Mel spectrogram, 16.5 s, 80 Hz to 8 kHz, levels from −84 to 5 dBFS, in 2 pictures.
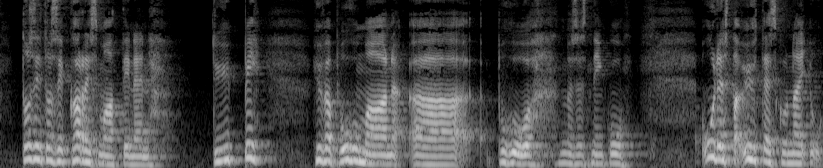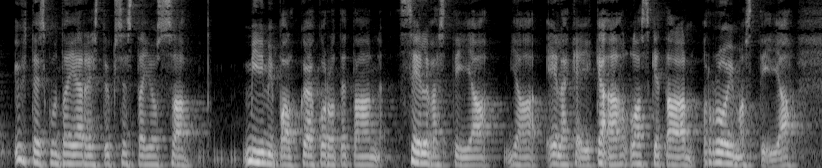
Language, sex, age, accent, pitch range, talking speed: Finnish, female, 30-49, native, 140-175 Hz, 75 wpm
